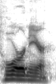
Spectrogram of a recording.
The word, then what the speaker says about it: Haranir: Guys, it's Haranir. Quit correcting me. I'm saying it right.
